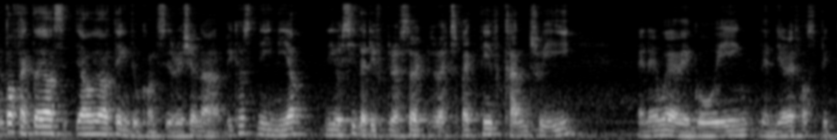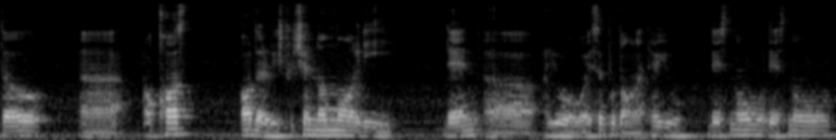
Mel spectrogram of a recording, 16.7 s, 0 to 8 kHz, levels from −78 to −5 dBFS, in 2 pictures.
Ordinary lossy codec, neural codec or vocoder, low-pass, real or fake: none; none; 7.2 kHz; real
